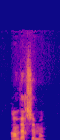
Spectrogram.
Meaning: 1. act of knocking over 2. reversal 3. inversion (rearrangement of the top-to-bottom elements in an interval, a chord)
- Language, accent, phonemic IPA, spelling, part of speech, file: French, France, /ʁɑ̃.vɛʁ.sə.mɑ̃/, renversement, noun, LL-Q150 (fra)-renversement.wav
